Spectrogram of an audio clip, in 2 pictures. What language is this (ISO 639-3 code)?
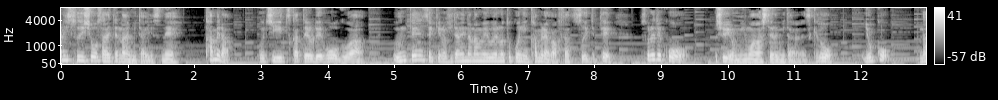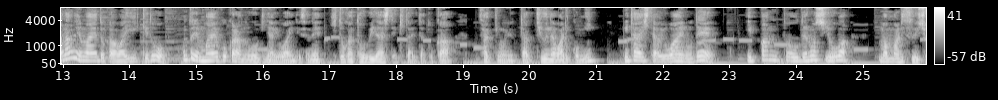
jpn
